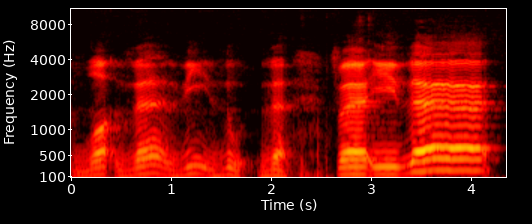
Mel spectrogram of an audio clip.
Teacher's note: Fa'iza zal, sama seperti huruf dha tadi, zal, hujung lidah mesti keluar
